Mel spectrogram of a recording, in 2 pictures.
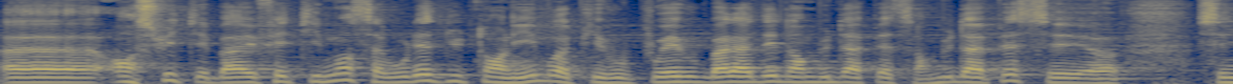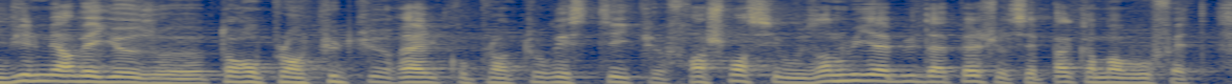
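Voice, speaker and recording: At a fairly quick pace, a man of medium pitch speaks with fairly even intonation amid noticeable background noise. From France, near Geneva. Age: 60s. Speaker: dental patient. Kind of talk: testimonial. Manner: halting, many hesitations.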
